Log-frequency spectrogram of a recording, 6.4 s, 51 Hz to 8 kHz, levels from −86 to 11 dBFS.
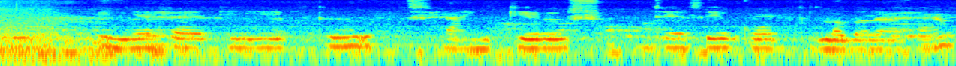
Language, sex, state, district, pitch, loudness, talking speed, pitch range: Hindi, female, Rajasthan, Bikaner, 200 Hz, -16 LUFS, 65 wpm, 190-210 Hz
